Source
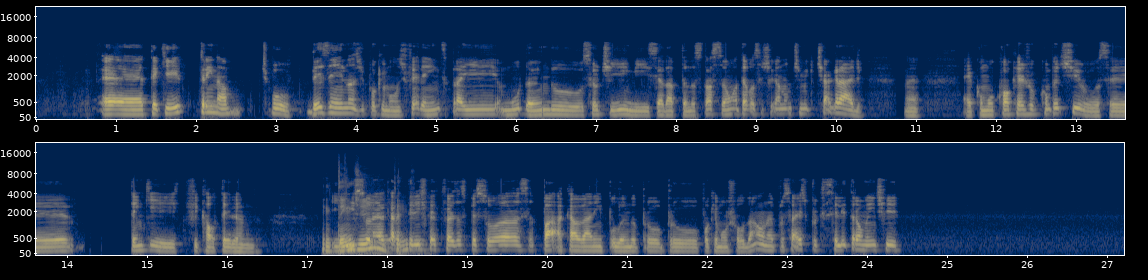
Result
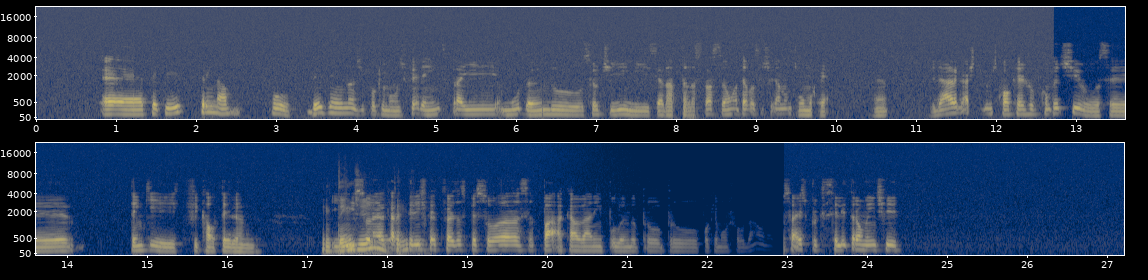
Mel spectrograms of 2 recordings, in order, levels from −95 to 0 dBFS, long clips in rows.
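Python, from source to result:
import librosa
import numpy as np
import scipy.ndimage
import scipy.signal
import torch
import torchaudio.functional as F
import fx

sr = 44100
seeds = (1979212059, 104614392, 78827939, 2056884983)

y = fx.lowpass(x, sr, hz=1200.0, slope=24, at=(1.22, 4.02))
y = fx.spec_clip(y, sr, under_db=20, at=(7.86, 8.31), fade=0.02)
y = fx.noise_floor_step(y, sr, seeds[0], at_s=12.72, before_db=-49, after_db=-66, tilt_db=0.0)
y = fx.edit(y, sr, fx.reverse_span(start_s=9.5, length_s=2.5),
    fx.fade_out_span(start_s=19.73, length_s=3.23, curve='qua'), tone=tone)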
